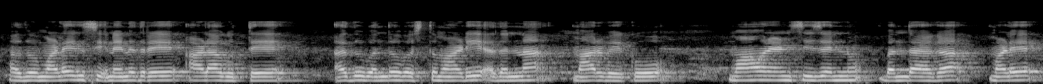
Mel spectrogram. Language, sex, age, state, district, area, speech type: Kannada, female, 45-60, Karnataka, Bangalore Rural, rural, spontaneous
